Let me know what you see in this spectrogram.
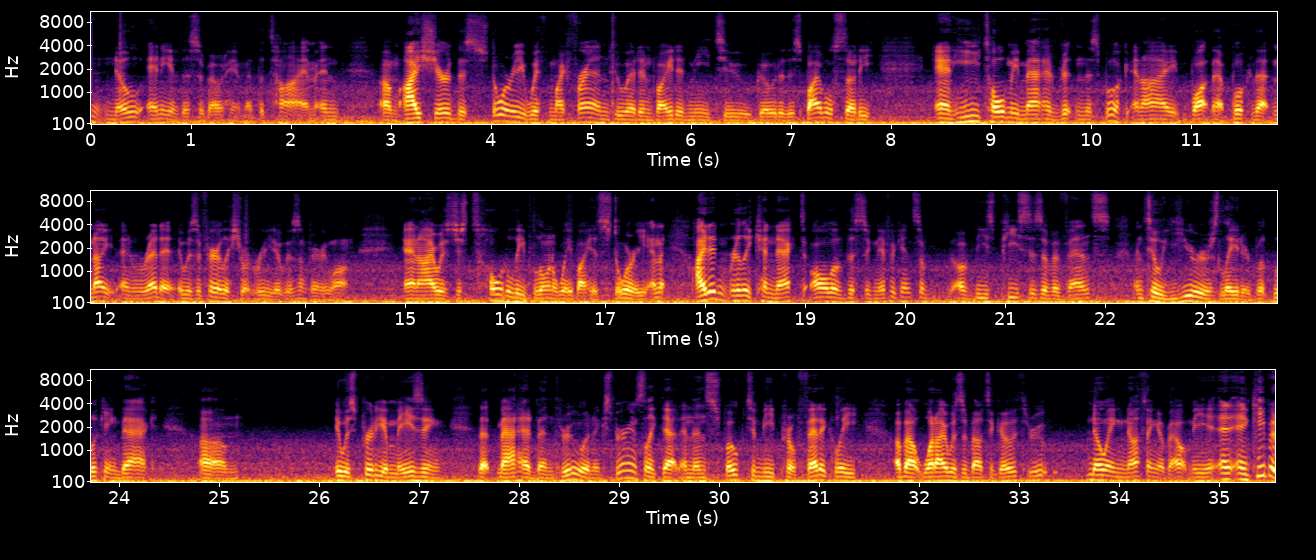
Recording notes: I recorded the audio in my car so the quality won't be as good as usual.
